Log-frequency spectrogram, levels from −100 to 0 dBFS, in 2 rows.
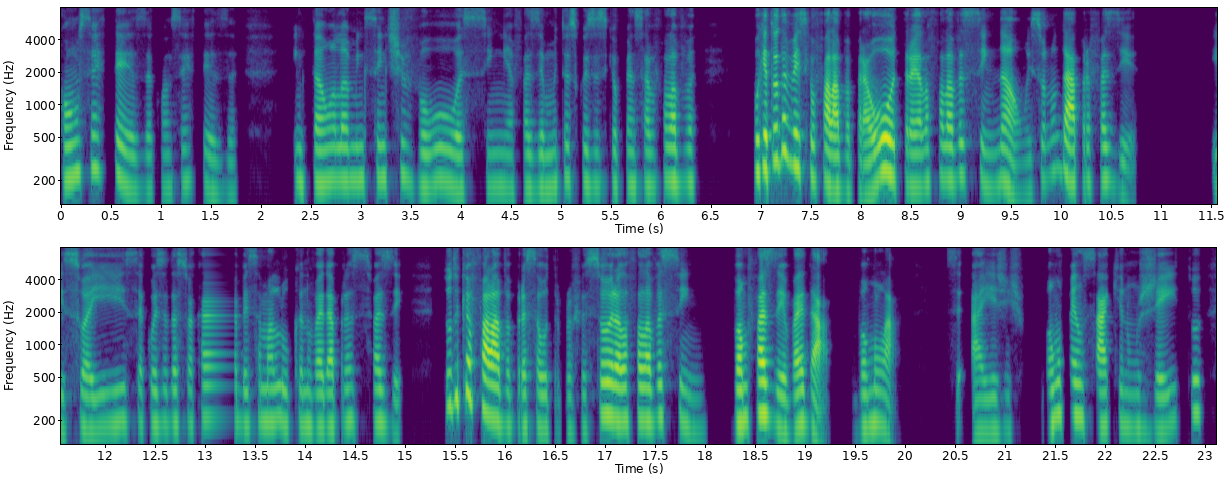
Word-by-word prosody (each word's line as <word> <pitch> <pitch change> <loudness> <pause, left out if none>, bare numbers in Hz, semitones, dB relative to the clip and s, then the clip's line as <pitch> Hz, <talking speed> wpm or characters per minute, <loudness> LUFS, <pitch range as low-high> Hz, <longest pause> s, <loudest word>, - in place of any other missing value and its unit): Com 205 +2 -3
certeza, 215 -10 -8
com 170 0 -20
certeza. 170 -5 -16 0.6
Então, 195 0 -4
ela 200 0 -3
me 200 0 -8
incentivou 200 -3 -8
assim 175 +1 -11
a 170 - -16
fazer 170 0 -10
muitas 180 +4 -11
coisas 180 -2 -12
que 185 - -13
eu - - -11
pensava, 180 0 -11
eu - - -27
falava 195 -1 -4 0.6
porque 240 +2 +6
toda 310 +7 +4
vez 275 -4 +3
que 245 - -6
eu - - -3
falava 170 -5 +5
pra 155 -1 -1
outra 220 -4 +7
ela 175 +2 0
falava 205 +2 -2
assim, 215 -3 -11
"Não, 175 -5 -3
isso 155 +7 -12
não 240 +4 -15
dá 215 -6 +8
pra 200 +1 -11
fazer, 195 -9 -10 0.8
isso 170 +2 -13
aí, 175 +3 -5
isso 195 0 -16
é 190 - -10
coisa 185 0 -10
da 190 - -6
sua 190 0 -12
cabeça 205 -2 -9
maluca, 195 -1 -6
não 185 - -8
vai 175 0 -1
dar 180 - +1
para 195 +2 -10
se 190 - -19
fazer". 185 -6 -7 0.4
Tudo 275 +4 -1
que 355 - +2
eu 345 - +8
falava 210 - +8
pra 175 0 -7
essa 175 0 -6
outra 170 -2 -8
professora 170 +7 +1
ela 200 0 +5
falava 200 +1 +2
assim, 190 -7 -13 0.3
"Vamos 195 +1 +4
fazer, 225 -8 +7
vai 175 +4 +3
dar, 185 - +1 0.2
vamos 175 +4 -5
lá, - - -3 0.5
você", - - -21
aí 155 0 -6
a - - -9
gente, 165 0 -22 0.2
vamos 215 +4 -3
pensar 215 -5 +2
aqui 180 +1 -8
em 180 - -12
um 175 0 -14
jeito 170 +8 -7
190 Hz, 200 wpm, -22 LUFS, 175-205 Hz, 0.8 s, dá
